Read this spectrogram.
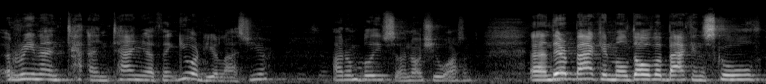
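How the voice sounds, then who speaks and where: High-voiced Scottish man preaching. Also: moderate pace. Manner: lively, joking, exclaiming. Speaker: guest speaker, missionary. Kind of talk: church talk with humor. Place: church sanctuary.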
